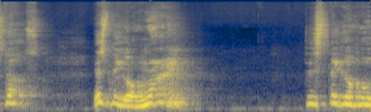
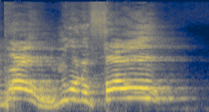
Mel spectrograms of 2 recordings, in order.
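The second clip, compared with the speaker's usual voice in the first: high, drawn-out exasperated question; exasperated demand; 10 semitones higher, slower than usual. Retold or imitated. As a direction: stretch it out, pitched way up in disbelief. Retold demand to a phone hogger.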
